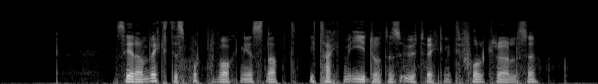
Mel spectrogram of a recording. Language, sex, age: Swedish, male, 30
